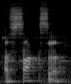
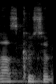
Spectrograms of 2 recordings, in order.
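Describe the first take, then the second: First: The middle 'ku' vowel is nearly silent. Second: The middle 'ku' vowel is fully pronounced. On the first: The speaker calls it right. "but apparently it's Asakusa" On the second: The speaker calls it wrong. "I also used to think it was pronounced Asakusa"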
